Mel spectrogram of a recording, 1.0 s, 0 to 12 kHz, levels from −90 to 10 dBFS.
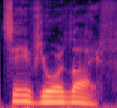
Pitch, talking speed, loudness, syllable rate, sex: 130 Hz, 185 wpm, -14 LUFS, 3.4 syllables/s, male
